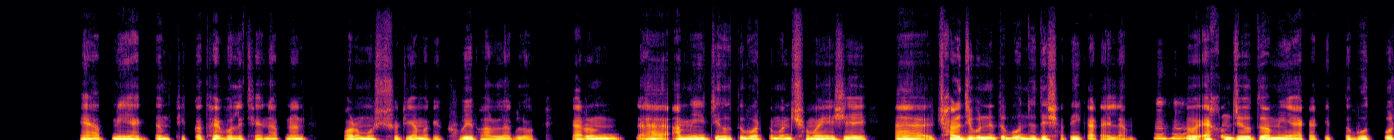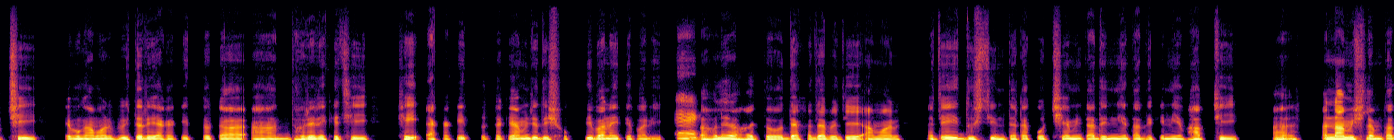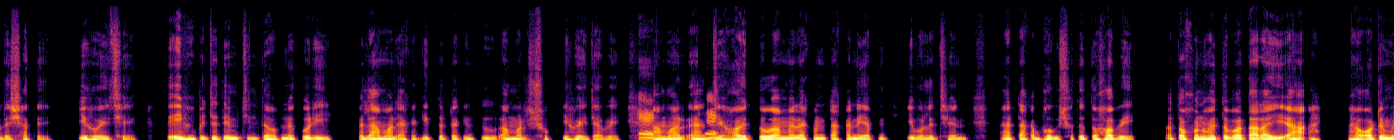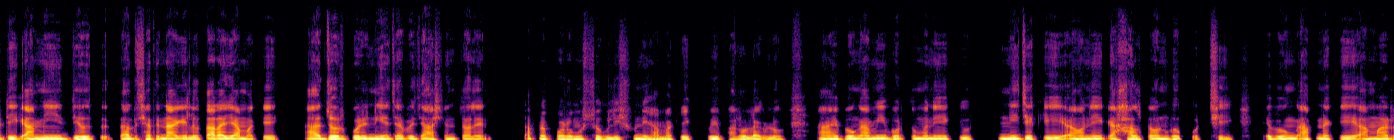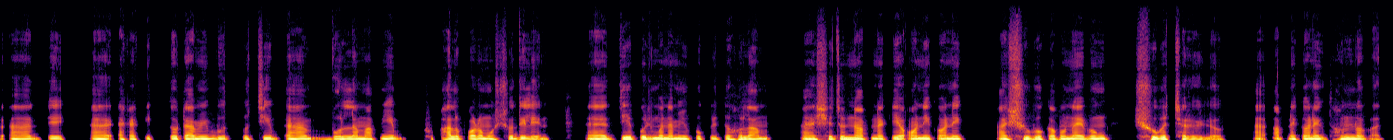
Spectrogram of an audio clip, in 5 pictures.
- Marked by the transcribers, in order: tapping
- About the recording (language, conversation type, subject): Bengali, advice, পার্টি বা ছুটির দিনে বন্ধুদের সঙ্গে থাকলে যদি নিজেকে একা বা বাদ পড়া মনে হয়, তাহলে আমি কী করতে পারি?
